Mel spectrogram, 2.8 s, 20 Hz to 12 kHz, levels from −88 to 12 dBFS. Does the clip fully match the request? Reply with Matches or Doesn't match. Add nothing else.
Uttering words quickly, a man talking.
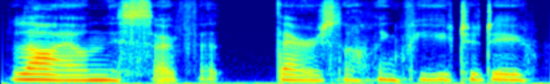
Doesn't match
